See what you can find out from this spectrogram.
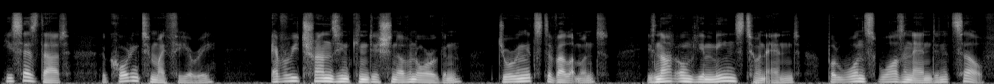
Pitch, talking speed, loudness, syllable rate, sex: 115 Hz, 185 wpm, -18 LUFS, 5.6 syllables/s, male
